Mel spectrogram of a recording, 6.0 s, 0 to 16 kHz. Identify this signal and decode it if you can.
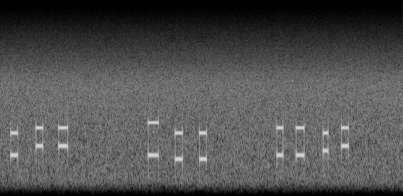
DTMF, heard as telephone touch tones, dialled by hand, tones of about 130 ms, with radio hiss. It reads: 400 611 5570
